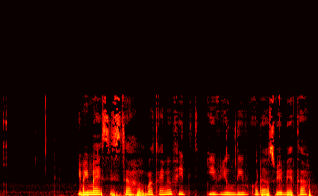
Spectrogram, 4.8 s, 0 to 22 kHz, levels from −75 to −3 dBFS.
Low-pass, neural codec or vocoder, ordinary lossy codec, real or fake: 19.8 kHz; none; MP3, 48 kbps; real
